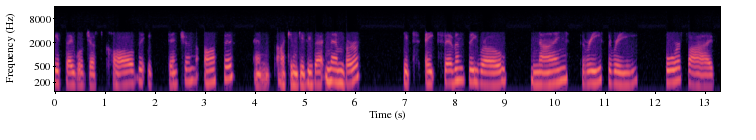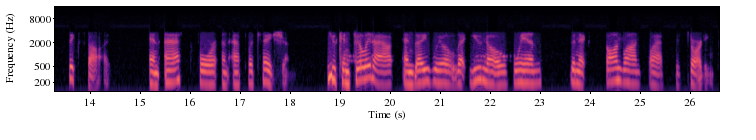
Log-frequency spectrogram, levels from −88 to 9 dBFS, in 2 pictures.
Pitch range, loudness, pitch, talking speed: 180-215 Hz, -25 LUFS, 190 Hz, 90 wpm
